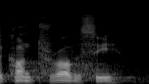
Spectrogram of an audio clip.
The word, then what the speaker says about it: controversy: I was intrigued going back, because it's been many, many years since I dealt with the controversy, that's the British way of pronouncing the word, of The Last Temptation of Christ.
